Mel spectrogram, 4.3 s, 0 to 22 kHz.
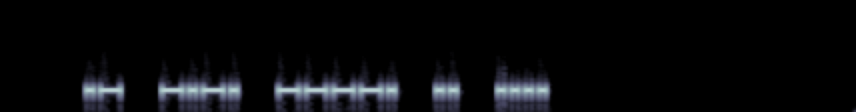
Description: Morse code, heard as a keyed tone, about 36 wpm, spaced as for 25 wpm, 700 Hz. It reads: AC9IH
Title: USA Call Signs - 2x Character Spacing - 35wpm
